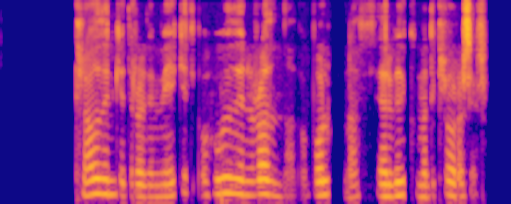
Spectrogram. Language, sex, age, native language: Icelandic, female, 20-29, Icelandic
